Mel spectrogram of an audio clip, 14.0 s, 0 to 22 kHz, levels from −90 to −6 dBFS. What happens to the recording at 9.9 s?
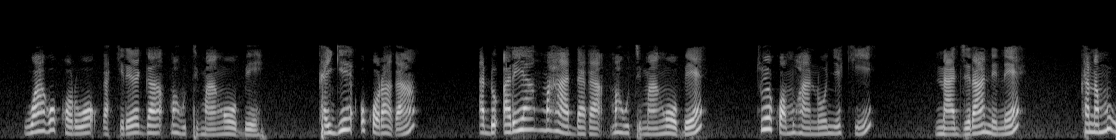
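At 9.9 s the speech carries the AAC compression heard throughout, likely from AAC-LC at a rate near 32 kbps. Coarse quantisation leaves it dull and smeared, with fizzy sibilants. A spectrogram shows a low, hard cut-off and patchy holes across the upper bands.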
